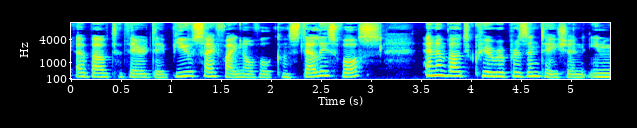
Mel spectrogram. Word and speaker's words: Constelis Voss: Constelis Voss, number one.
